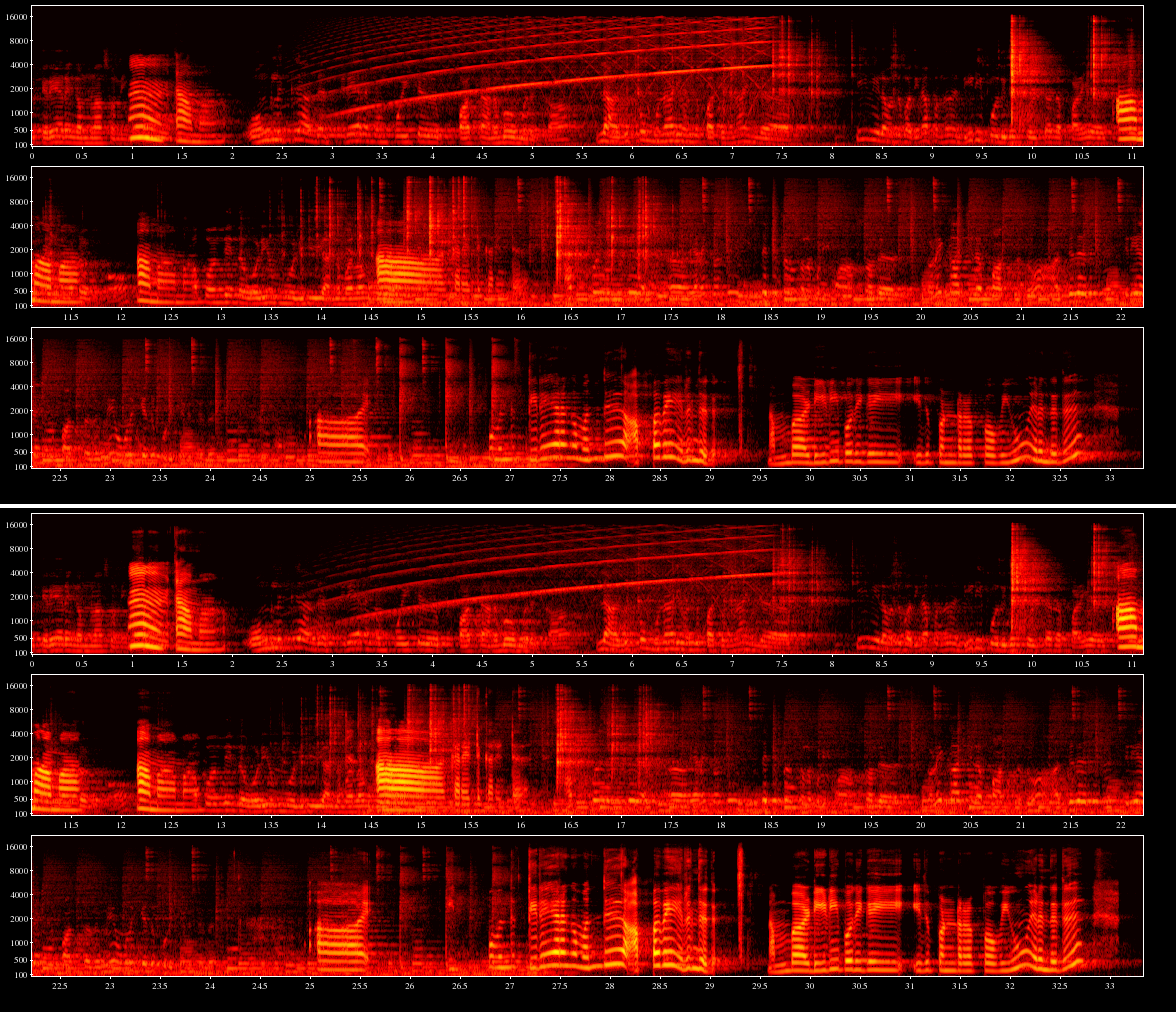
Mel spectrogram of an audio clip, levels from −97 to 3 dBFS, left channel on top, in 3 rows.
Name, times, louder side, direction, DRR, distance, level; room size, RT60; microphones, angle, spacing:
voice 1, 0.0-1.3 2.1-5.4 5.6-7.6 8.3-12.1 12.7-15.1 16.4-19.8 20.1-24.1, equal, 25° left, 3 dB, 2.1 m, -51 dB
voice 2, 1.0-1.9 10.8-11.6 12.2-12.8 14.6-16.1 25.1-25.6 26.4-26.5 26.8-29.1 29.6-33.1, right 6 dB, 80° right, 16 dB, 0.8 m, -36 dB
sound 1, 2.6-7.5, left 5 dB, 45° left, 6.5 m, -52 dB
sound 2, 5.0-8.3 8.6-8.9 9.1-18.5, left 4 dB, 85° left, 6.0 m, -50 dB
sound 3, 14.4-27.3, left 2 dB, 65° left, 4.6 m, -52 dB
27.5 x 19.5 x 7.8 m, 1.1 s
head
